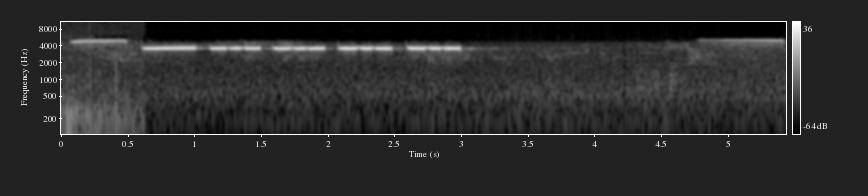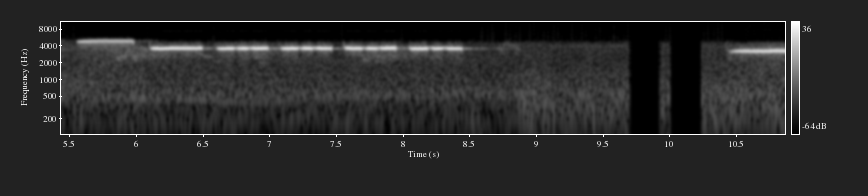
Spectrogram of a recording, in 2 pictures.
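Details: White-throated sparrow song, rendered 'Où es-tu Frédéric, Frédéric, Frédéric': pure, clear whistles, a higher held note dropping to a run of six quick, even lower notes. The song plays twice, then a third begins.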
